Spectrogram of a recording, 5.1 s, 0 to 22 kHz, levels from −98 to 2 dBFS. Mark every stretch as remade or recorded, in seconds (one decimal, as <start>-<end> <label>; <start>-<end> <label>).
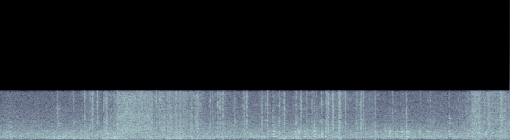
0.0-1.8 recorded; 1.8-3.8 remade; 3.8-5.1 recorded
